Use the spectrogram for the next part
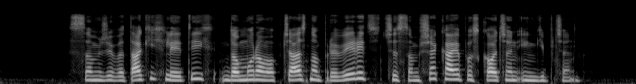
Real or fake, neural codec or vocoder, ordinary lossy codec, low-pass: fake; codec, 24 kHz, 3.1 kbps, DualCodec; none; 10.8 kHz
